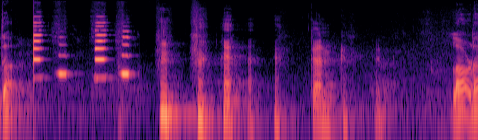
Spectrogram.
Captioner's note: laughing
